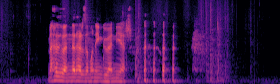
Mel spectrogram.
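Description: A young man speaks in a low voice, close by.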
